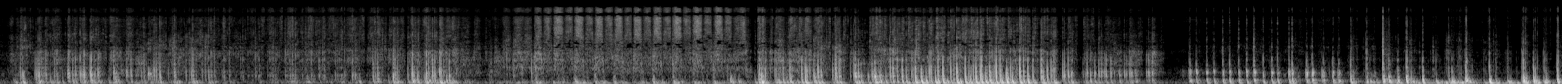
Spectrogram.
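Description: A flat, solid white plastic cutting board of about medium size, with a hanging hole and rounded corners, is held up and tapped and scratched on its flat face with the fingertips and short nails of both hands. The result is a fast, dense stream of dull, low-heavy taps mixed with rough scratching that swells and eases, briefly dropping out just before the 12-second mark before resuming.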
